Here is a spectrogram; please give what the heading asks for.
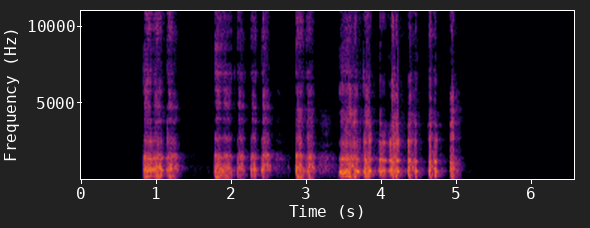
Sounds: Cough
